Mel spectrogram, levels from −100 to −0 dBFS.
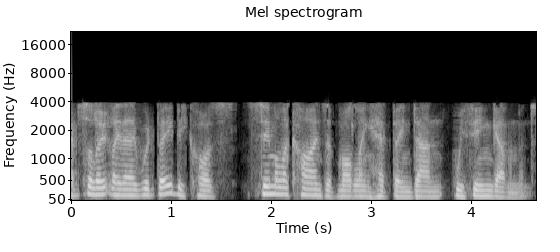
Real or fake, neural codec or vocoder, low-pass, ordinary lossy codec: real; none; 7.2 kHz; AAC, 16 kbps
